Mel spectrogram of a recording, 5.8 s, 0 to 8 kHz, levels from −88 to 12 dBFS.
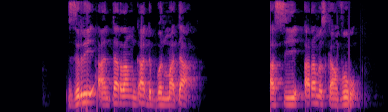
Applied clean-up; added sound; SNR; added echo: none; none; none; none.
